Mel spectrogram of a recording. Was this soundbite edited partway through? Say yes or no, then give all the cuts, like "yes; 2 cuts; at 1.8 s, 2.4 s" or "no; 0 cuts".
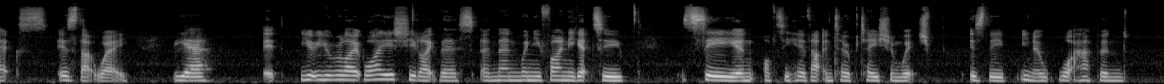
yes; 1 cut; at 3.6 s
